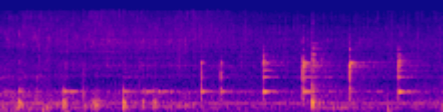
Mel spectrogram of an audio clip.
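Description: Apple chunks being scraped with a spoon off a ceramic plate into a stainless steel saucepan of hot butter: a string of light clinks and taps, each ringing briefly, over a faint sizzle.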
